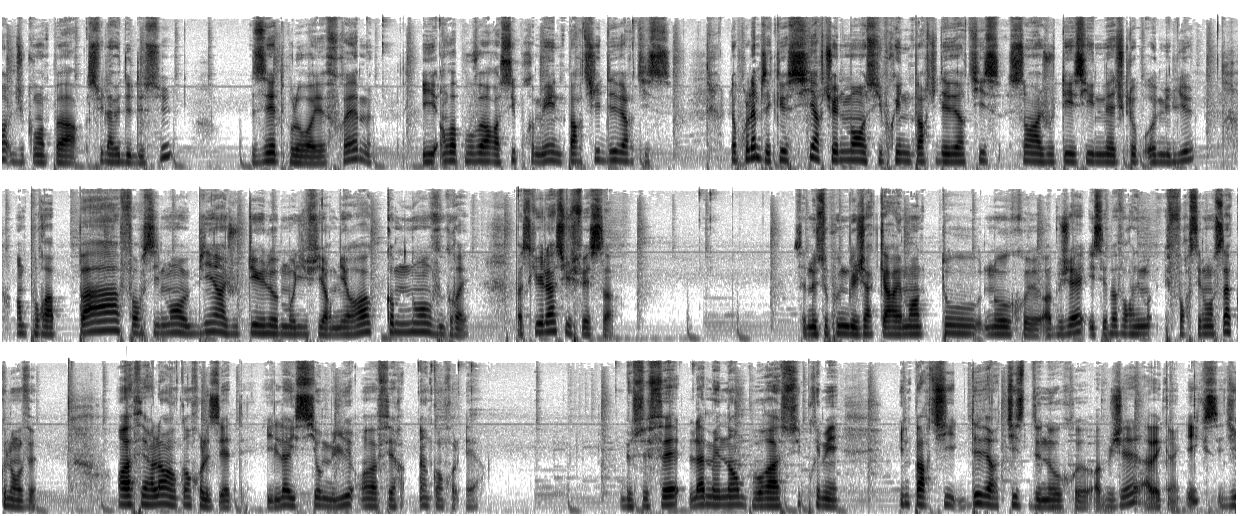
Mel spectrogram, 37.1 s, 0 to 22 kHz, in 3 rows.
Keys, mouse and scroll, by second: 0.8 KP_7, 2.4 z, 3.7 right click, 4.0 b, 7.1-8.6 scroll up 2, 8.6 scroll up 2, 18.2 x, 26.2 ctrl+z, 27.9 ctrl+r, 30.8 right click, 31.3 b, 36.3 x.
